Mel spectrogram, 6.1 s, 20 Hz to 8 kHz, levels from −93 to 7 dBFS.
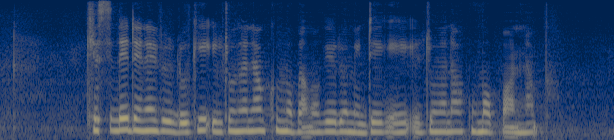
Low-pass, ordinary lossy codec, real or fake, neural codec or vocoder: none; none; fake; codec, 16 kHz, 0.8 kbps, ZipCodec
